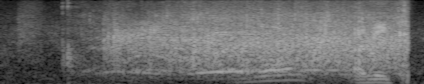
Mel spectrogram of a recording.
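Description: An arena crowd applauding and cheering after a table tennis point is won, starting about half a second in, with shouting voices rising and falling over it. It cuts off suddenly at the end.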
